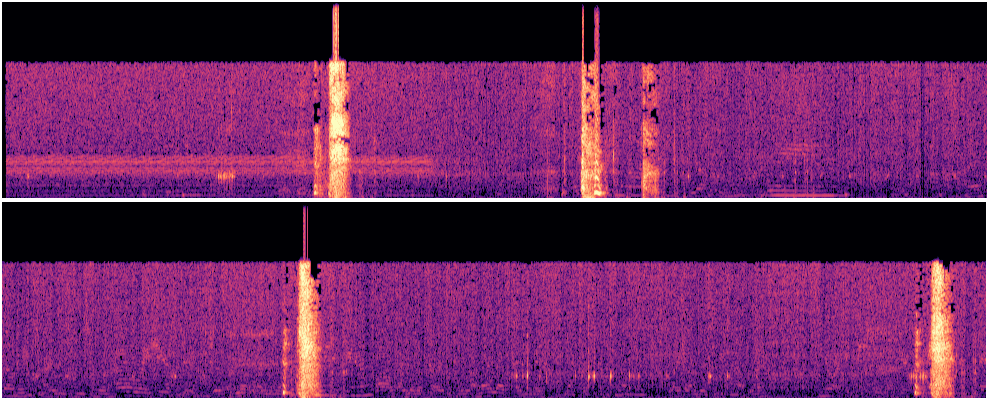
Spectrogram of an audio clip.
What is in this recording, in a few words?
random sneeziness, female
